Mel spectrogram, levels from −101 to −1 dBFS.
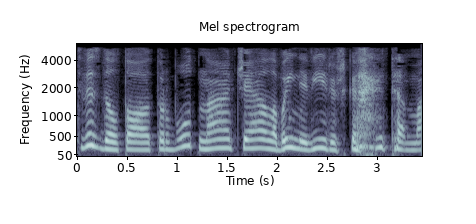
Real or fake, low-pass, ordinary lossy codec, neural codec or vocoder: real; 5.4 kHz; MP3, 32 kbps; none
